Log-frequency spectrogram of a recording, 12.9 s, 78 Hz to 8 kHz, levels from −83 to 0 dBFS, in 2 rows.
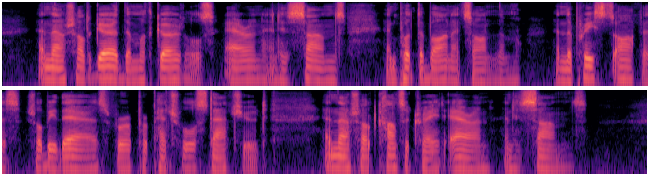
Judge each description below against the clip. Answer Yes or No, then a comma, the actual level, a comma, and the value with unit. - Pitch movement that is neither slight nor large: No, narrow, 1.8 semitones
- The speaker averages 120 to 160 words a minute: No, average, 170 wpm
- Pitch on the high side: No, low, 105 Hz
